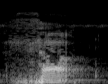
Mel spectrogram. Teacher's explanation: ادائیگی کے وقت زبان کی نوک اوپر کے جو دانت ہیں ان کے کناروں کے ساتھ آپ ٹچ کریں گے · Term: ثا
